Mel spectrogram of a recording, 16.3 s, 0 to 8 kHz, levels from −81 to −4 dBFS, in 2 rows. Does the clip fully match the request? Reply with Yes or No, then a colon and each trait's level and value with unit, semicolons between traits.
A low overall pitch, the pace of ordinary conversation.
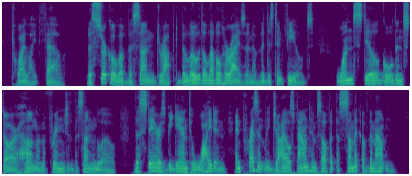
Yes: very low, 95 Hz; average, 160 wpm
